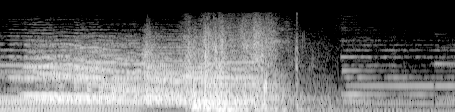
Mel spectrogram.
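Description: Cartoon background music with one heavy thud about a second in: a comic sound effect of a man fainting and dropping onto a bed.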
